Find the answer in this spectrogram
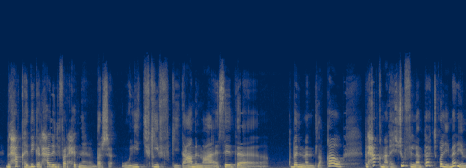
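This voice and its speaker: The speaker has a Tunisian accent. The intonation is lively. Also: woman. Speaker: podcast guest. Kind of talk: casual interview chat. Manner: code-switching between Tunisian Arabic, French and English. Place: studio. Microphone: studio mic.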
